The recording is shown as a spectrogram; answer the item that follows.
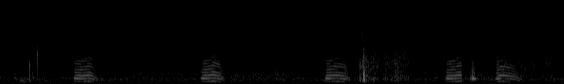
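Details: Kenny, a male pet guinea pig with a breathing problem, making short wheezy, harmonic-rich bursts roughly every second, about five in a row, with one sharp click between them in a quiet room.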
